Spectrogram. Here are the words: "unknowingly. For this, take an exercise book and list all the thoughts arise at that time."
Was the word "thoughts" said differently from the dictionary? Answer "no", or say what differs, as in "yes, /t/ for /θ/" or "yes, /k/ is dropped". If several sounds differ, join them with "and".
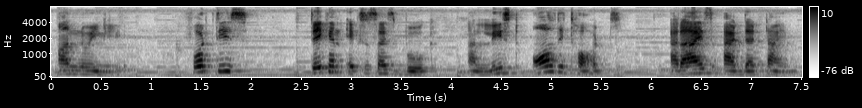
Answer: yes, /t/ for /θ/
